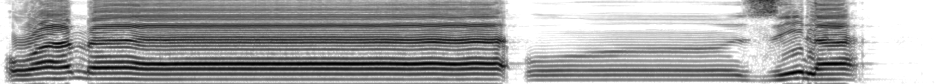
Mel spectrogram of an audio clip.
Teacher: ada nun sukun bertemu dengan huruf apa teman-teman? Huruf zai, maka nunnya disamarkan kepada huruf zai.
